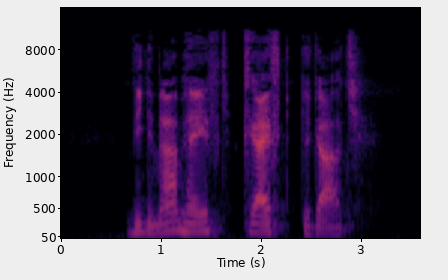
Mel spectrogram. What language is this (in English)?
Dutch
